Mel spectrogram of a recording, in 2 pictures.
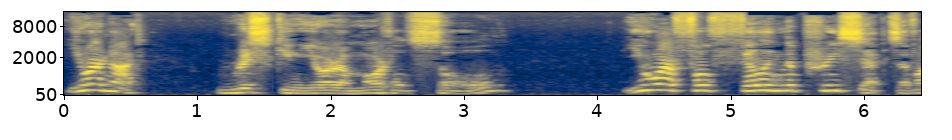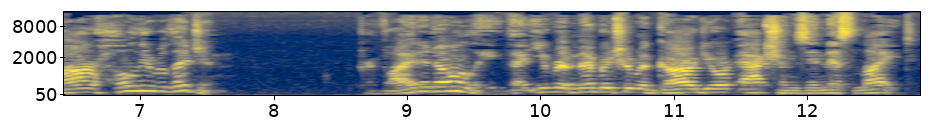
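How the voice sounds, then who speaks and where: Guy reading scripture like an orator, slow and forceful, sounds a bit far from the mic. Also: a little high, big pitch swings. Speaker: reader of a religious text on a podcast.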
